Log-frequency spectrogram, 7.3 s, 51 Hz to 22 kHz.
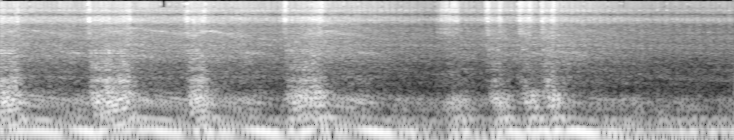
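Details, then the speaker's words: Ford prototype Corsair GT with fuel-injected Essex V4 and Capri 5-speed, first start in 1.5 years, idling with air filter off during idle adjustment: steady idle with a light whine from the alloy timing gear; normal. "you can hear that lovely alloy climbing gear"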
